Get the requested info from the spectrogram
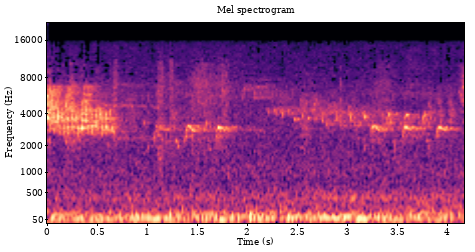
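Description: Faint outdoor birdsong: a songbird's trilled phrase right at the start, then fainter chirping phrases, over a steady low rumble.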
